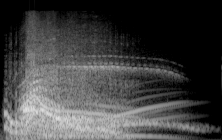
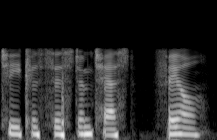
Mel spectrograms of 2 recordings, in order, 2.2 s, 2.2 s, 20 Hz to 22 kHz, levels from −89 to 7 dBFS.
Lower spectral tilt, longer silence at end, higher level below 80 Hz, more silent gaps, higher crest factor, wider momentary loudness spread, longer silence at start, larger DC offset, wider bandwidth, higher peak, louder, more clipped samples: second, -6 dB/octave vs -10 dB/octave; first, 0.5 s vs 0.2 s; first, -42 dBFS vs -50 dBFS; neither; about the same, 14 dB vs 14 dB; first, 20 LU vs 7 LU; about the same, 0.05 s vs 0 s; neither; first, 14.5 kHz vs 5.4 kHz; about the same, 0 dBFS vs 0 dBFS; about the same, -12 LUFS vs -14 LUFS; second, under 0.1% vs 0.4%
